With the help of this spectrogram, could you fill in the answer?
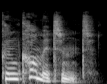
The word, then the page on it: concomitant: British English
